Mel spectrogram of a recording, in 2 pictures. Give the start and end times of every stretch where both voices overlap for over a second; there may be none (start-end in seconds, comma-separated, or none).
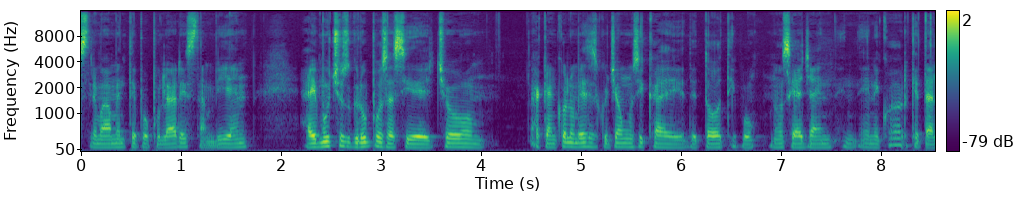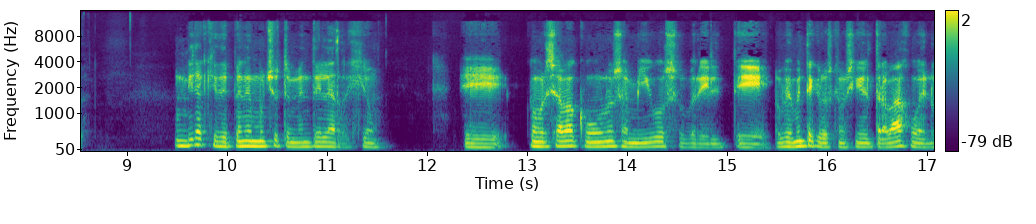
none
